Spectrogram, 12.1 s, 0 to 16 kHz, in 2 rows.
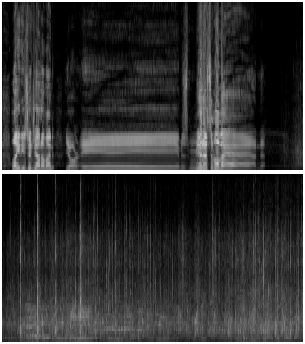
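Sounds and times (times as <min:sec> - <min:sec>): audience applauding: 0:05.6 - 0:12.0
scattered crowd voices: 0:06.1 - 0:12.0.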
